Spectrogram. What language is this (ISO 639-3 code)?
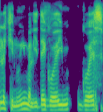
heb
